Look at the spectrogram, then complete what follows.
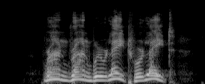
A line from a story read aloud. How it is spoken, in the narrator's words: cried Mr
